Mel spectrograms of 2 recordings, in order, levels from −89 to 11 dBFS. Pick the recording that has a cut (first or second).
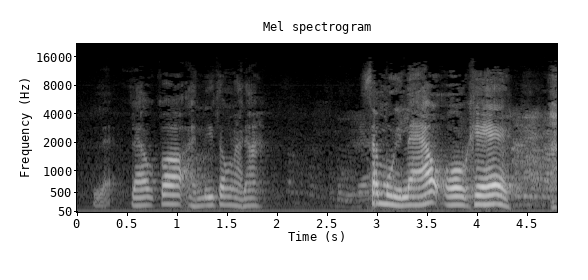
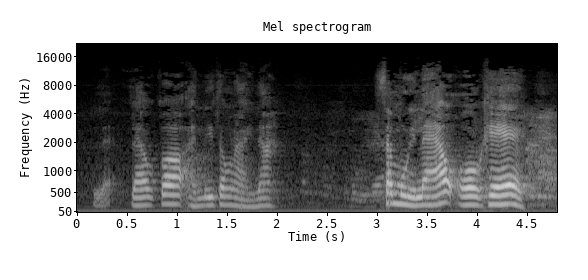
first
